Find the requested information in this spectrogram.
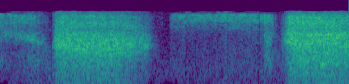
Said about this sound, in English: when we do the breathwork, we will actually speed the breath up into a rhythmic breath that will sound more like this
